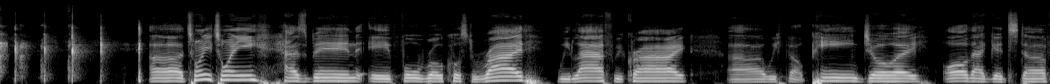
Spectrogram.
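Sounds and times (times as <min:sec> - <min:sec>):
round of applause: 0:00.0 - 0:01.1
speech: 0:01.5 - 0:10.5.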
